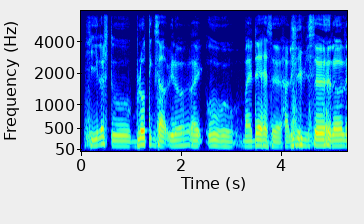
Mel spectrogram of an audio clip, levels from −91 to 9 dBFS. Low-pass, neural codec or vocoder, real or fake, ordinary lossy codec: 7.2 kHz; none; real; none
